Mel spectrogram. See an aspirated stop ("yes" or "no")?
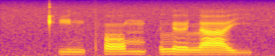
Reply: yes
